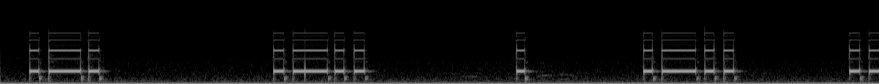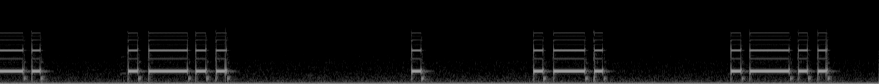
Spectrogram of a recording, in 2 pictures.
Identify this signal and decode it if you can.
Morse code, heard as a keyed tone, about 13 wpm, 620 Hz. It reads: R L E L R L E R L
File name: curso / ejercicio 2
